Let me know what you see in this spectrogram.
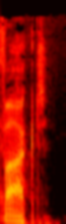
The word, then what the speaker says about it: FUCT: Got to be pronounced okay. fucked, right? That is the brand. – F-cut. Okay. – No, FUCT. It looks like fucked.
